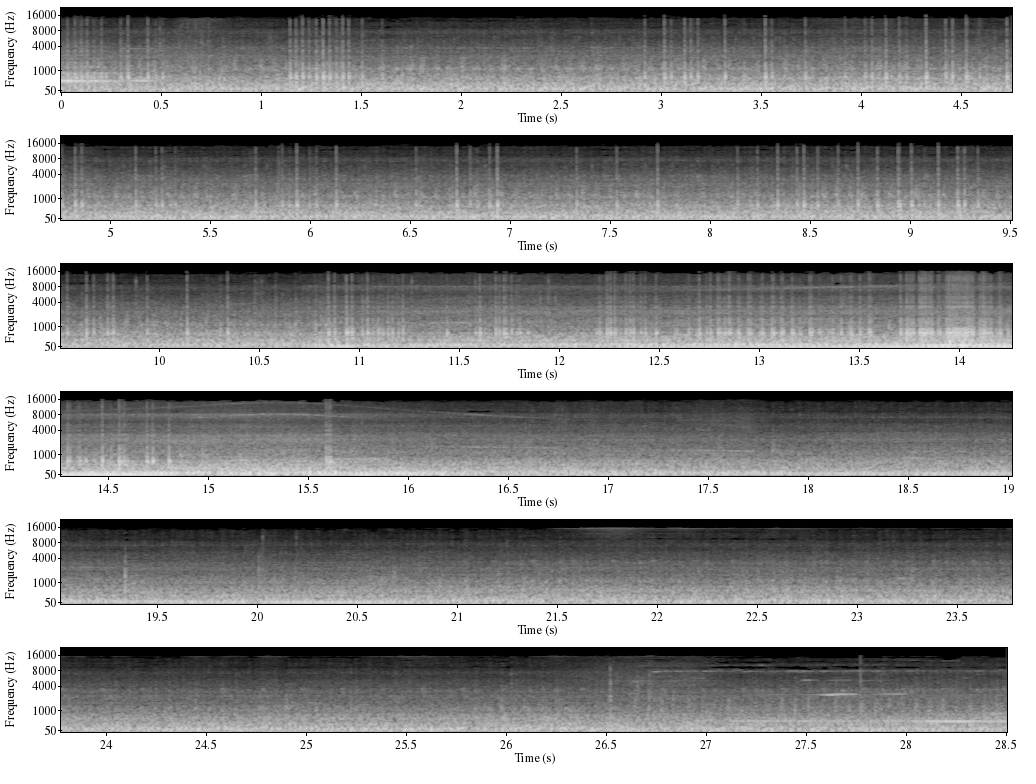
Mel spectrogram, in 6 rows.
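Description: A 2002 MCI D4000 coach's Detroit Diesel Series 60 engine droning under way, heard from the rear of the bus. The drone swells louder about halfway through and eases back a few seconds later, with short rattles now and then.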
